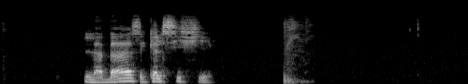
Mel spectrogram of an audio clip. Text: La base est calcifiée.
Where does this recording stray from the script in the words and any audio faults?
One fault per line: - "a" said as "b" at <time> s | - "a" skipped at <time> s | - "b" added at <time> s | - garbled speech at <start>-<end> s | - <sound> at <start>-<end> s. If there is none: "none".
- thud at 2.8-3.2 s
